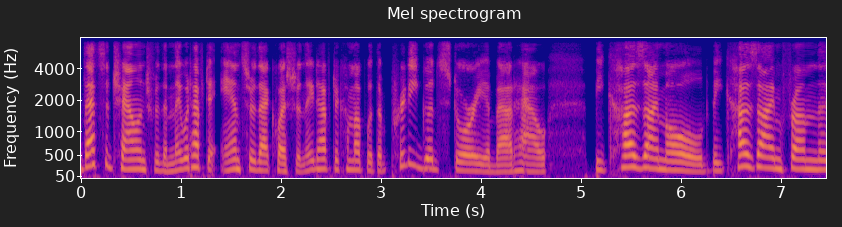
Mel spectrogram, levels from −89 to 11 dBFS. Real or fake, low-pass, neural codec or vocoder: fake; 7.2 kHz; codec, 16 kHz in and 24 kHz out, 1 kbps, XY-Tokenizer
